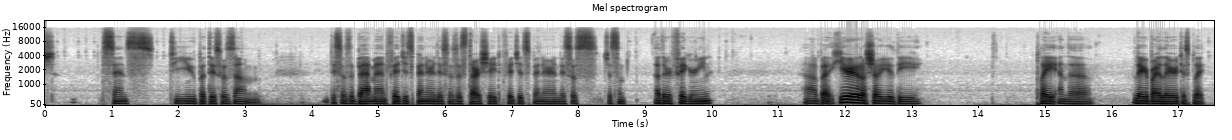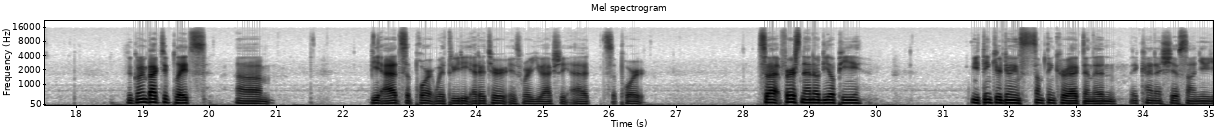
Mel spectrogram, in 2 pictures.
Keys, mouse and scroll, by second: 0.8 click, 1.7 click, 2.0 double click, 2.2 click, 2.9 click, 8.4 click, 8.7 click, 9.2 click, 10.2 click, 11.5-20.1 drag.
